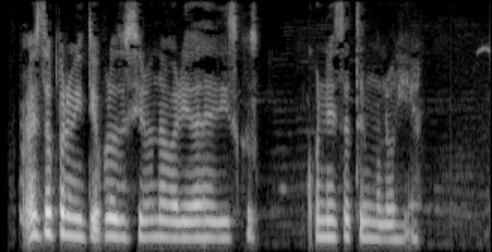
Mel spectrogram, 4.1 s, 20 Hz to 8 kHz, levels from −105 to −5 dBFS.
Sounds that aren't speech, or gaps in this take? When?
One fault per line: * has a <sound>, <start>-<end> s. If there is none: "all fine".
all fine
